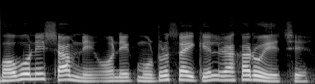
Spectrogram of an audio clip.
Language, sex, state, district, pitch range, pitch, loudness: Bengali, male, West Bengal, Cooch Behar, 155-210 Hz, 185 Hz, -14 LUFS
